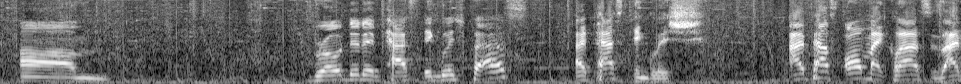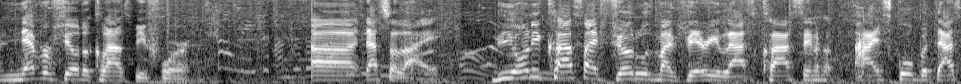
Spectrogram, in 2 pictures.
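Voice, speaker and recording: Very wide pitch swings and long, frequent pauses come at a moderate pace over music in the background. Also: man, fairly high pitch for a man. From Canada. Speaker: gaming streamer. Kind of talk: casual chat. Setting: livestream. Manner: animated.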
